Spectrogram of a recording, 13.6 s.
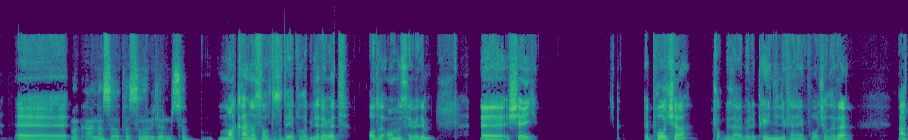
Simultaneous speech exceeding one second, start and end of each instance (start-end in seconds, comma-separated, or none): none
